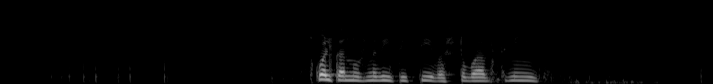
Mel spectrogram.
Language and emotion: Russian, neutral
